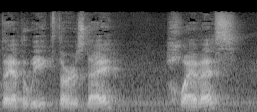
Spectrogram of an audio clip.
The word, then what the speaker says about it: jueves: Notice the J makes a H sound, as in a word like Jose, J-O-S-E, Jose. You may be familiar with a name like Jose or Juan. Juan is J-U-A-N. So jueves, J-U-E-V-E-S.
